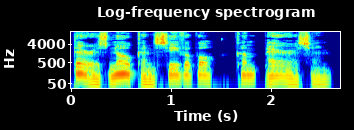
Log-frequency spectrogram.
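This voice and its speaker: A man playing the Buddha as a serene, authoritative teacher, with deliberate, emphatic phrasing in a scriptural audio drama. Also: medium pitch, lively intonation, a little mellow, dry recording, studio quality, lightly acted. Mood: calm, instructive.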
